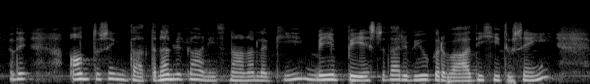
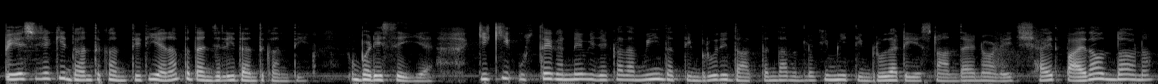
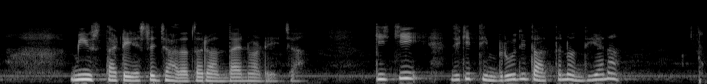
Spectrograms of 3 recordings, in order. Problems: none marked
